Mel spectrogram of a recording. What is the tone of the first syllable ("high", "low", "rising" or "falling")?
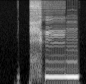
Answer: high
